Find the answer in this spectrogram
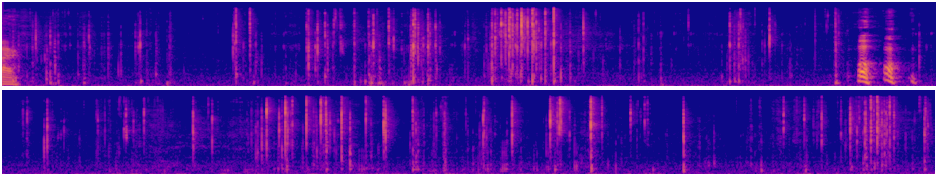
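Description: Eating coated popcorn close to the microphone: scattered crunching and crinkling crackles throughout, with a short laugh about six and a half seconds in.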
